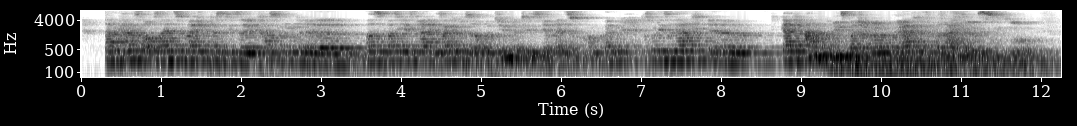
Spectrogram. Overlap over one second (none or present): present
